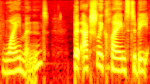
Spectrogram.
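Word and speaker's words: Waymond: very successful laundromat in the US her husband Wayman that is how you say his name by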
